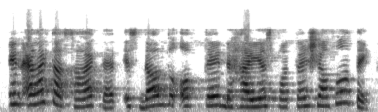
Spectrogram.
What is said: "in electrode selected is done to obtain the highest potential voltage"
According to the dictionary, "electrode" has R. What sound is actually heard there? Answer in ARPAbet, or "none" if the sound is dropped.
none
